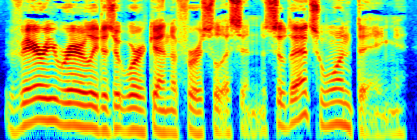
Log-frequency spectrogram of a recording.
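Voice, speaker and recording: Creaky-voiced man rambling gently. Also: mid-range voice, no echo, studio quality. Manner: meandering, halting, trailing off and restarting mid-phrase. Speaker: podcast host. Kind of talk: rambling sleep podcast monologue.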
